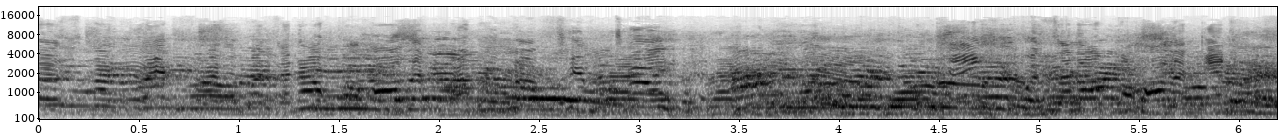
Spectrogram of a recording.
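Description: Several people talking over one another at once: loud, overlapping voices with no single speaker standing out.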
